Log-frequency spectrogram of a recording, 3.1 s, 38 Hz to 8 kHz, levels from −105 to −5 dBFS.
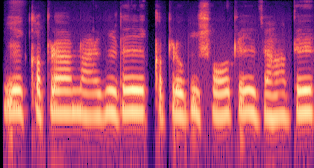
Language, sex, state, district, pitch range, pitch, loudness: Hindi, female, Madhya Pradesh, Bhopal, 210-225 Hz, 220 Hz, -15 LUFS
